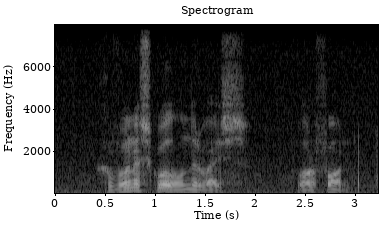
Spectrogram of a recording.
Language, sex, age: Afrikaans, male, 23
